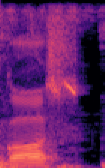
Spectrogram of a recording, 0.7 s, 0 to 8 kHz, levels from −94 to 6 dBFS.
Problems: none marked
